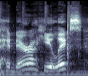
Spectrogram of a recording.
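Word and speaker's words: Hedera helix: you have plants like this hedra helix or what you call the hyera Helix that's the correct way to say it you already know there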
